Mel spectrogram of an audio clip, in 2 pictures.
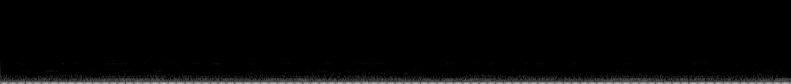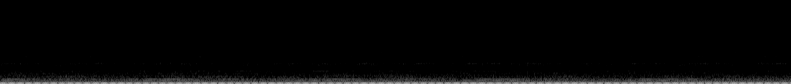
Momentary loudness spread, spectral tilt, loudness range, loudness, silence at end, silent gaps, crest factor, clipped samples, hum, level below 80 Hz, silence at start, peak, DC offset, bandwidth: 1 LU; -11.5 dB/octave; 0 LU; -38 LUFS; 0 s; none; 8 dB; under 0.1%; none; -28 dBFS; 0 s; -20 dBFS; under 0.1%; 1 kHz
